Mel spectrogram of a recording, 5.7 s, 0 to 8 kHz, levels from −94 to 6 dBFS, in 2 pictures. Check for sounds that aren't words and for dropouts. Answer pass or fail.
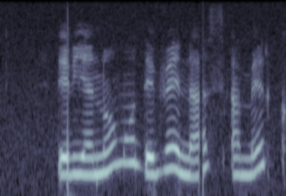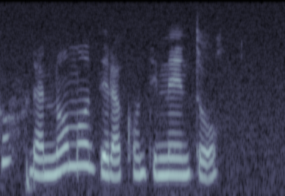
fail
